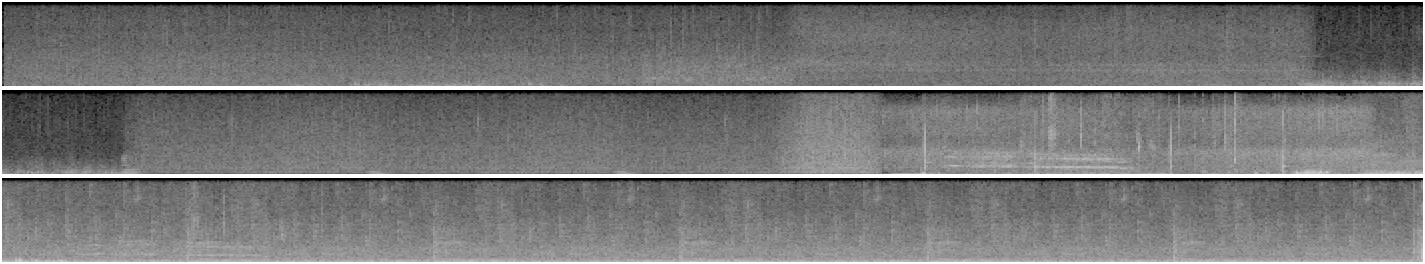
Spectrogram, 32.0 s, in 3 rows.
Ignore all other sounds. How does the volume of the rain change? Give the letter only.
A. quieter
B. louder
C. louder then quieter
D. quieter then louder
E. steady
B.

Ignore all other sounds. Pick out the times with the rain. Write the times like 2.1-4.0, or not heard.
0.0-31.9.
